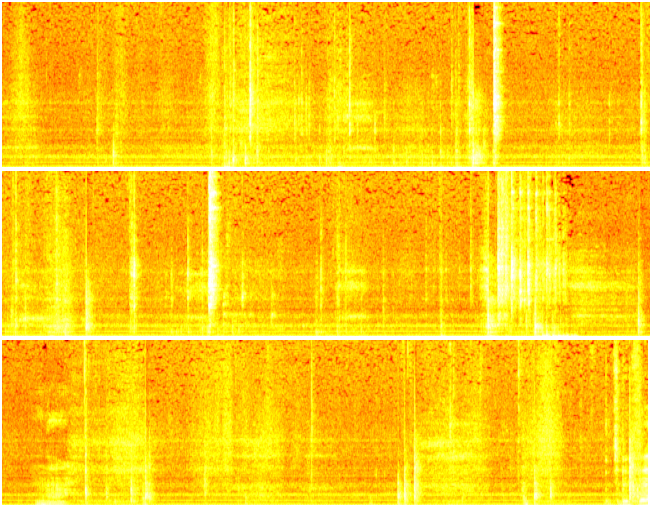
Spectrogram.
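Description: Scattered light clicks and scrapes of fingers working on the plug end of a laptop power-supply cable, picking moulded rubber and gunk off the wires inside, over a steady low hum.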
